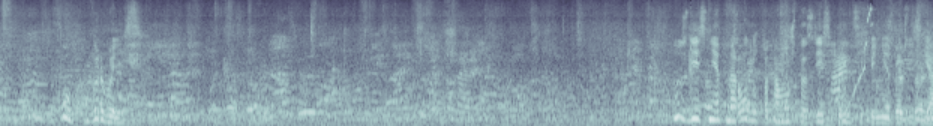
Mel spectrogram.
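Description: A crowd of adults and children chatter nearby in an echoing indoor hall.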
